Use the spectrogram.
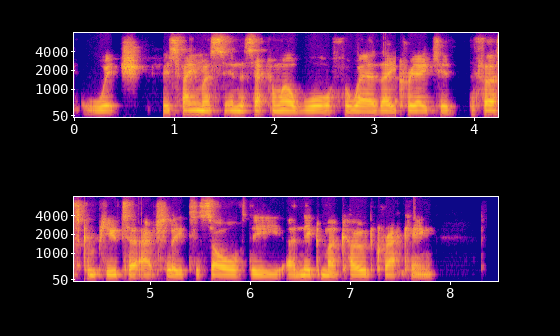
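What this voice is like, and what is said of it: English accent. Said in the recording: “the funny accent you're hearing is English”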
